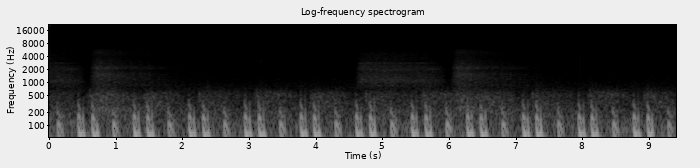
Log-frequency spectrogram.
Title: Heart sound ( clinical examination video ) , a video taken from telegram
